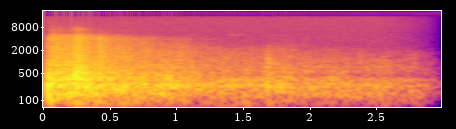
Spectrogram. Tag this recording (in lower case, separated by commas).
fireworks, explosion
